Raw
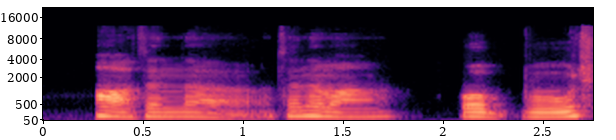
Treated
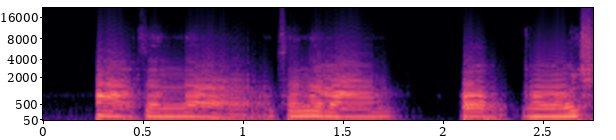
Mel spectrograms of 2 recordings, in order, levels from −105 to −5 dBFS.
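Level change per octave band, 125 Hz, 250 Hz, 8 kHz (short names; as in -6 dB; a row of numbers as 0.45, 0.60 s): -6.0 dB, -12.0 dB, n/a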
